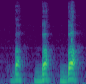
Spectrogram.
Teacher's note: look at the same sound the P sound but this time we'll add voicing by vibrating our vocal cords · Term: B sound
